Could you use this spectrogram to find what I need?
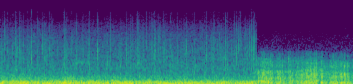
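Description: Thunder rumbles in the distance.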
